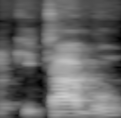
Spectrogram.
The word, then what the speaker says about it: kitabu: just put this down you realize it ends with a b u it ends with the bu and the bu has the syllable sound boo oo and to the syllable sound the guitar boom ends with the syllable sound ooh and that is how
